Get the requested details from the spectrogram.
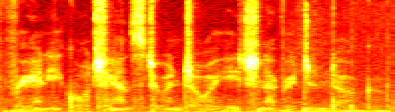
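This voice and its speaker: A soft-spoken woman whispers at a fairly quick pace. Noticeable background noise runs behind her. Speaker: content creator. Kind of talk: reading aloud, ASMR-style. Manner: soft close-mic whispered reading. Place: home room. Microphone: studio mic.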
